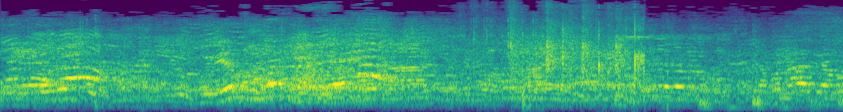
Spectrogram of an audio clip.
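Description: Spectators' chatter: several people talking at once in overlapping voices, with no words standing out.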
